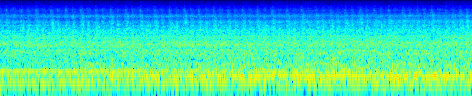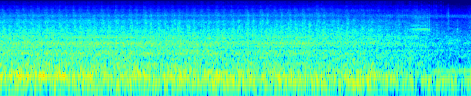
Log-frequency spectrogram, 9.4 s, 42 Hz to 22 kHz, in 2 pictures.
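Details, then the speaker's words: 2007 Ford F-150 Lariat 5.4L Triton V8 at about 800 rpm, hood open: busy metallic rattle over the engine note from the VCT cam phasers, which rattle between 800 and 1,200 rpm. "y'all hear that okay that was the phaser rattle"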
